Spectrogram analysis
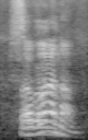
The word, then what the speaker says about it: саван: Саванна не одевает. Саванна это степь. Степь, где животные пасутся. А саван, ударение на это одежда смертного человека.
